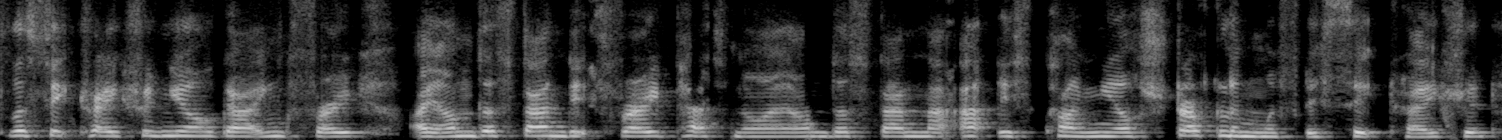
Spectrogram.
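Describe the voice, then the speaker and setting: English woman hosting a chatty card reading. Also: fairly high pitch. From England. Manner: chatty, greets viewers by name. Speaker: host and card reader. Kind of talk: casual live-stream chat and card readings.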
